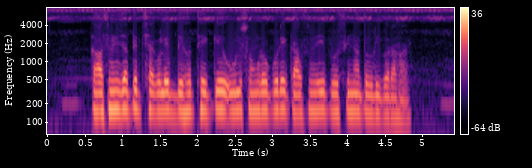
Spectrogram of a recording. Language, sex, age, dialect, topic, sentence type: Bengali, male, 18-24, Standard Colloquial, agriculture, statement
